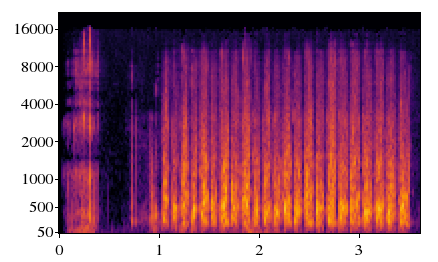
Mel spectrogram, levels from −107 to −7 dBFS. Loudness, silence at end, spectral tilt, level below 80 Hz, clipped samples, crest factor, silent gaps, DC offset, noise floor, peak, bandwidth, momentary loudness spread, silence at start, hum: -30 LUFS; 0.15 s; -4.5 dB/octave; -60 dBFS; under 0.1%; 18 dB; none; under 0.1%; -59 dBFS; -12 dBFS; 16.5 kHz; 10 LU; 0.15 s; none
